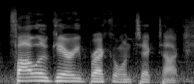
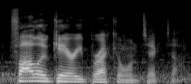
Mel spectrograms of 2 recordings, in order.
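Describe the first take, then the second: No difference in how they are said.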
